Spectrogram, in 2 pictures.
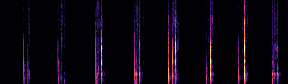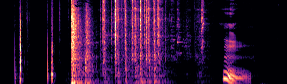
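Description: A bolted, locked wooden door is rattled against its bolt: about nine evenly spaced thumps, then a few seconds of loud, continuous clattering and shaking, ending in a brief creaking sound. No voices.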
